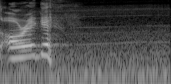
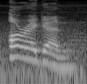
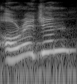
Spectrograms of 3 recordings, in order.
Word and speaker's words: Oregon: welcome to the channel they they just say the g like the one in grow or gas Oregon Oregon Oregon Oregon Oregon yeah or Oregon say origin origin that's why I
